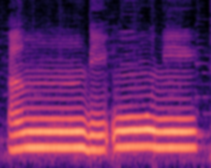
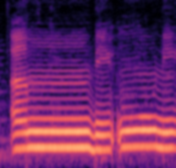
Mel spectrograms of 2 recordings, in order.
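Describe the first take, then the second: Both takes have the same delivery.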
